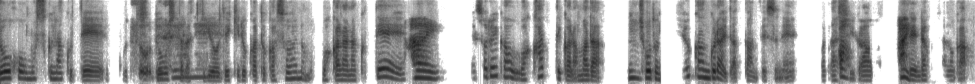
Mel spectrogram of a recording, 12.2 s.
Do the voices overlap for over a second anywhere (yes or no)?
yes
